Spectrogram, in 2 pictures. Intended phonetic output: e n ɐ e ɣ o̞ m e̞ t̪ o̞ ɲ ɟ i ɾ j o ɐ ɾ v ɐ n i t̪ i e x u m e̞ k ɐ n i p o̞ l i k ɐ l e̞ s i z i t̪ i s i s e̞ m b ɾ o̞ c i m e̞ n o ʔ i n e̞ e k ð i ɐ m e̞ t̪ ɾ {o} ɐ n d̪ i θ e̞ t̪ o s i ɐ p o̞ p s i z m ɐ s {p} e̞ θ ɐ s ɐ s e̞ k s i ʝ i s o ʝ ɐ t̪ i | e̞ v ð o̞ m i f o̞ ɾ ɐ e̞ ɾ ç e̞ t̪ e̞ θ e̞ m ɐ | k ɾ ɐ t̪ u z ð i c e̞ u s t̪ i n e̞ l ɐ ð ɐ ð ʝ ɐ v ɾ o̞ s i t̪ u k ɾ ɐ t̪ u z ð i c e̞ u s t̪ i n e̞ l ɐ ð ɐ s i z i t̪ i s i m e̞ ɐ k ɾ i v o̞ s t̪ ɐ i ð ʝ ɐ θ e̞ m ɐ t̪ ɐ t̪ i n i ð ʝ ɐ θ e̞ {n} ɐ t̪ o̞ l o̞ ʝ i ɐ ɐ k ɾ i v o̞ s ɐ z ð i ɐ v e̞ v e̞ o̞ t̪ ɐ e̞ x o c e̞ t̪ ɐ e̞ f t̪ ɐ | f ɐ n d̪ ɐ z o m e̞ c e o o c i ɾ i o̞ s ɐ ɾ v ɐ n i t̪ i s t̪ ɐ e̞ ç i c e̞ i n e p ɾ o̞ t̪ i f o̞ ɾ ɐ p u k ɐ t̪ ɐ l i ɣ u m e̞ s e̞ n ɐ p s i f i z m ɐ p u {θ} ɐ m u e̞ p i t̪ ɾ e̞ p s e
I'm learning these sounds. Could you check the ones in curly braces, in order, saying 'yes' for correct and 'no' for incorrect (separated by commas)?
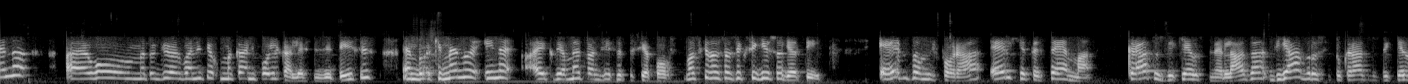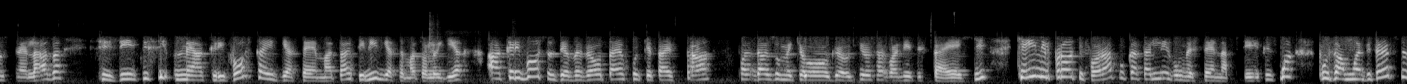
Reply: yes, no, no, yes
